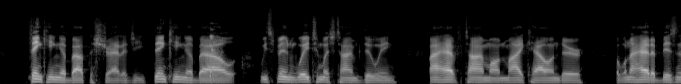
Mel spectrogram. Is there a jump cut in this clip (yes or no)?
no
